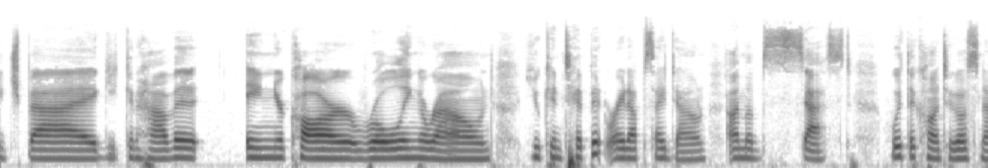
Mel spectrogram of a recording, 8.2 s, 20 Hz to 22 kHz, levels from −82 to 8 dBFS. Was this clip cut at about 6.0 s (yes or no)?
yes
